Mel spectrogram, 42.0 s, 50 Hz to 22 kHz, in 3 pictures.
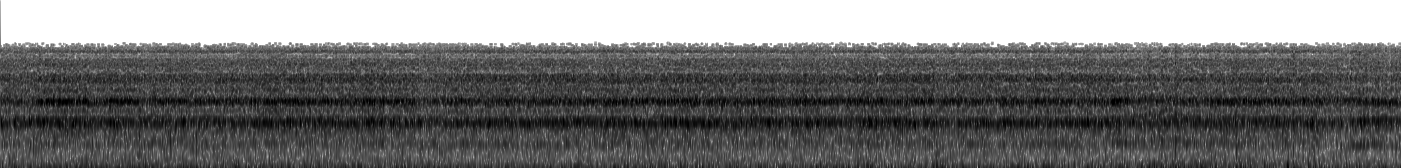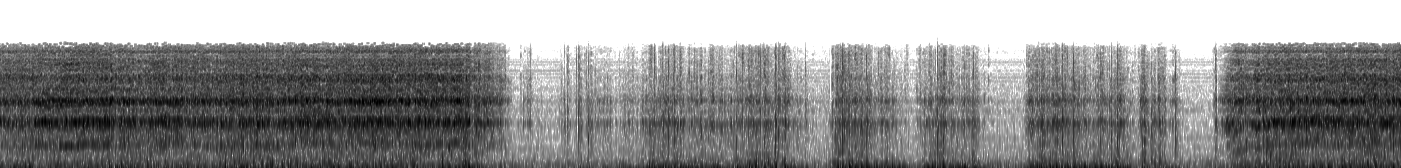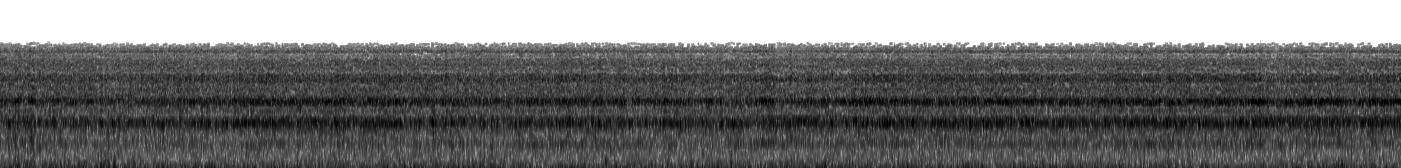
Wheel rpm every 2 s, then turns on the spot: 160, 160, 160, 160, 160, 160, 160, 160, 160, 70, 10, 20, 20, 120, 160, 160, 160, 160, 160, 160, 160.
20-26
